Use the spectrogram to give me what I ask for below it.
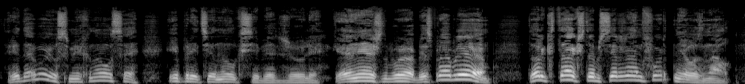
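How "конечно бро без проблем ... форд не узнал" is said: loud, high, grinning bro; brash soldier grinning at his buddy; cocky bro soldier. A narrator's reading. (развязный солдат-бро)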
